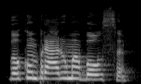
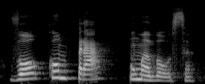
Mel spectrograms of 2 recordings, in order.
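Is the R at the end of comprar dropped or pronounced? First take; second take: pronounced; dropped. First: The R links comprar smoothly into uma. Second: The R of comprar is dropped completely. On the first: "comprar uma soam como se fossem uma palavra só" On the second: "fariam a redução fonética da letra R no lugar de ligar as palavras"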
